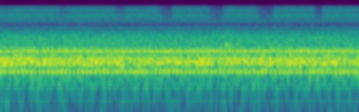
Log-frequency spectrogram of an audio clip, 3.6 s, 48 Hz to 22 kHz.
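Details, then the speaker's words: IBM DPS-2000BD power supply feeding several battery chargers at about 60–70 A total: steady high hiss with a faint tone dipping and swelling about twice a second as output voltage fluctuates under load. "it fluctuates up and down pretty much and you can also hear this hissing sound fluctuating and now we are at about this one says 55 this one will be a bit more than 10 so we are between 60 and 70 amps where you have this hissing sound and the fluctuating voltage"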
